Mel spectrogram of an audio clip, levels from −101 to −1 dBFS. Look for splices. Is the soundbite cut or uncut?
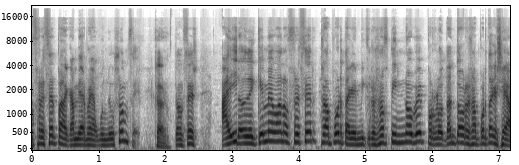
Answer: cut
